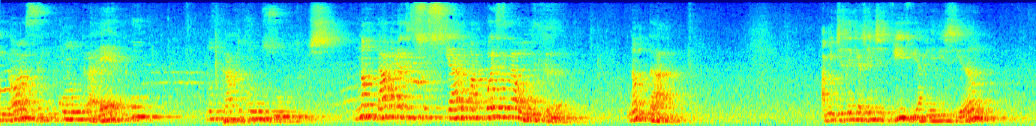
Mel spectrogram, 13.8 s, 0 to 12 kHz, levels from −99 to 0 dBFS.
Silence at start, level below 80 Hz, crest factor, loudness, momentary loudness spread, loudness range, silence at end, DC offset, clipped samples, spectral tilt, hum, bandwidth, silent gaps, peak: 0 s; -50 dBFS; 16 dB; -16 LUFS; 19 LU; 6 LU; 0 s; under 0.1%; under 0.1%; -6.5 dB/octave; none; 11.5 kHz; none; 0 dBFS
